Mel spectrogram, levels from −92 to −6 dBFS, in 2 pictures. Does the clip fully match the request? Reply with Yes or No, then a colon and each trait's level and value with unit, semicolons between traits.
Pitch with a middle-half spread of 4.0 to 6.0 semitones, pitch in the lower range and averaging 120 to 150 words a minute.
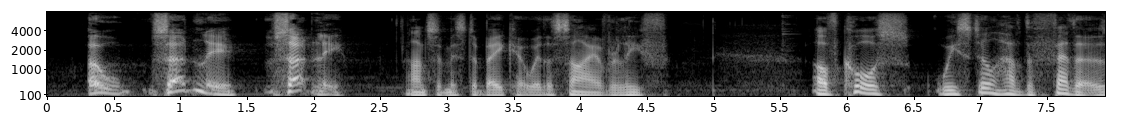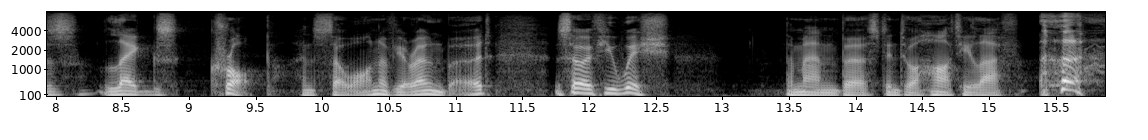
Yes: average, 5.1 semitones; low, 100 Hz; average, 145 wpm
